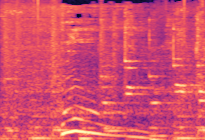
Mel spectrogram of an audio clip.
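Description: Background music with a loud, rough roar that starts about half a second in, rises briefly in pitch and then falls away over about a second.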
